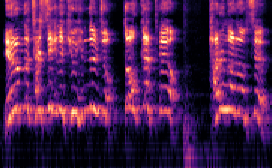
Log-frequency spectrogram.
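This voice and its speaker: A male pastor preaching a sermon, firing rhetorical questions and swinging between loud outbursts and low asides. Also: fairly even intonation, fast talker, distant mic. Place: church sanctuary.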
